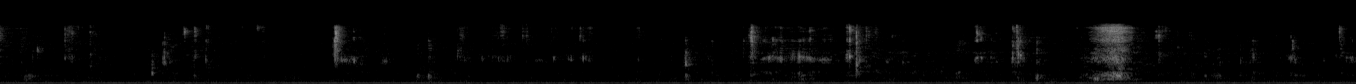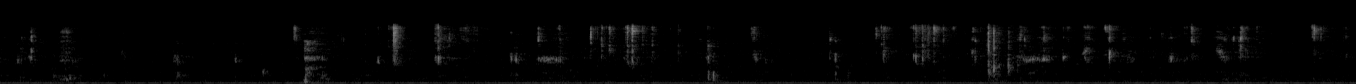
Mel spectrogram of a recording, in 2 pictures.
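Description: Close-up chewing and biting of fried chicken: irregular wet clicks and crackles of the crust and mouth. One louder, longer noise comes about eleven seconds in.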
